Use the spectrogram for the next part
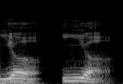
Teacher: शुरुआत में हम बोलते हैं अगर आप बहुत ध्यान से देखोगे तो इ का उच्चारण होता है। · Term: अर्ध स्वर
